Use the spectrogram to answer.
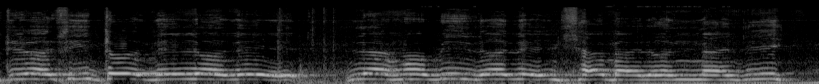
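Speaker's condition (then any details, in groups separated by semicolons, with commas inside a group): Cerebral palsy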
